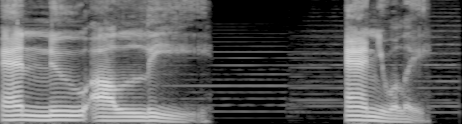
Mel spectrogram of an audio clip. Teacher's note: This word has 4 syllables, and the stress is on that first syllable. The second syllable, it's like you're just saying that letter U, and the third syllable has that schwa, annually, annually.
